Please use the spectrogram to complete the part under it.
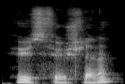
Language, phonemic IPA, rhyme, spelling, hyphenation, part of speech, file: Norwegian Bokmål, /ˈhʉːsfʉːʂlənə/, -ənə, husfuslene, hus‧fu‧sle‧ne, noun, Nb-husfuslene.ogg
- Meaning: definite plural of husfusel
